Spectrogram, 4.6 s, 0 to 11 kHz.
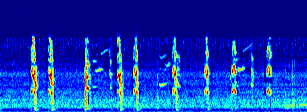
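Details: Peregrine falcon at Koszalin on 27 April 2022 during the male's breakfast delivery to the female: spaced rasping notes, often paired, every half second or so, with faint squeaky tones behind.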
